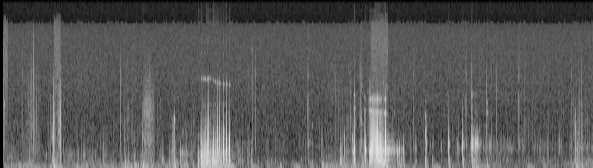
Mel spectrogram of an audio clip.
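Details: Loud stomach growling (borborygmi): irregular bursts of gurgling and rumbling bowel sounds.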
